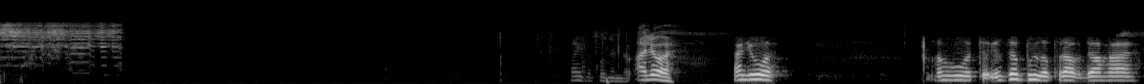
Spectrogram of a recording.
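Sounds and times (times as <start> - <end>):
phone ringing: 0.0 - 1.3
speech: 5.7 - 7.9, 9.3 - 11.4.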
